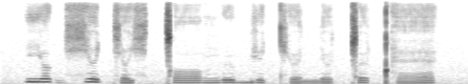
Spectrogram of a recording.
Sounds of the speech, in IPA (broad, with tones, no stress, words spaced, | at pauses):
jə˥˩ɡçə˥˩cə˩˥ç ǀɔ˧ŋʉ˧ bʲə˥˩cʰʏ˩nø˧ ǀʏ˥˩ǃʰɛ˩˥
